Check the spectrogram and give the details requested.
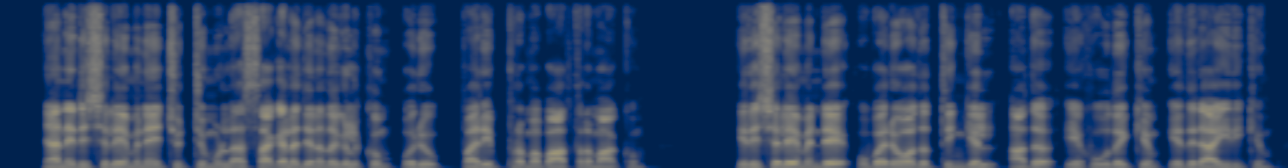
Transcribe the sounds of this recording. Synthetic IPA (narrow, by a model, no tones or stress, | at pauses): ɲaːnje̞ɾuɕɐle̞ːmine̞t͡ɕutːumuɭːɐsɐɣɐlɐd͡ʑe̞nɐðɐɣɐɭkumo̞ɾupɐɾiprɐmɐbaːt̪rɐmaːkːum | je̞ɾuɕɐle̞ːminde̞ʔubɐɾo̞ːd̪ɐt̪ːiŋɡilɐðɨje̞huːd̪ɐkʲːume̞ðiɾaːjiɾikʲːum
